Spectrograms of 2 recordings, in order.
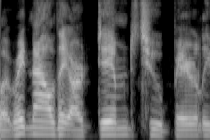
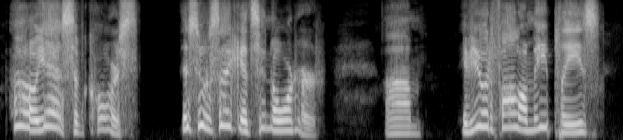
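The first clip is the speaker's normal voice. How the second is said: put-on very high-pitched, cracking, breaking teenage voice; 10 semitones higher, 8 dB louder than usual. Game narrator voicing a man at a desk reading a paper: crackling voice of puberty. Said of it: "he says with his crackling voice brought on by puberty".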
